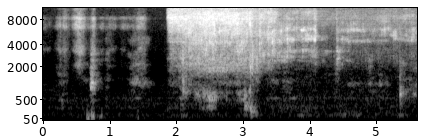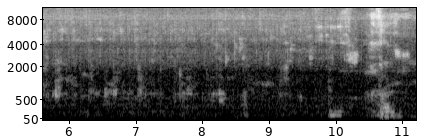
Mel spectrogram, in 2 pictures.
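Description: Water runs from a kitchen tap into a sink while a strainer is rinsed under it, a hissing spray that starts abruptly, stays moderate for a couple of seconds, then fades to a faint trickle with scattered clatters.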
